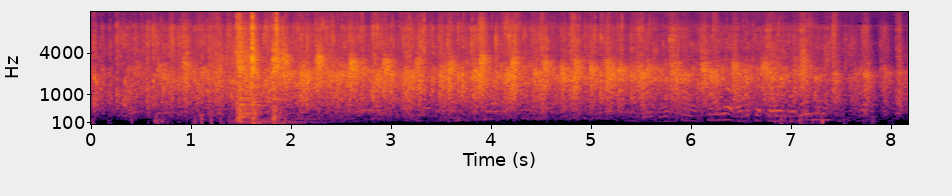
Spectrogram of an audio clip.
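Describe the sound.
A church audience breaks into steady, sustained applause, dense overlapping clapping that stays fairly even in loudness for several seconds to welcome a preacher.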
